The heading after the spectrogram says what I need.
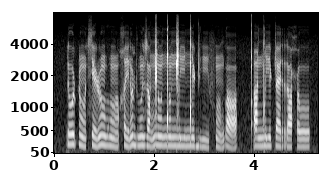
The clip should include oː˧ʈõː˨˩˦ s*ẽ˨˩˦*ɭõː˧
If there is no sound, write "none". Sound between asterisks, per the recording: e˨˩˦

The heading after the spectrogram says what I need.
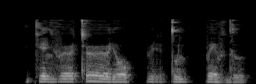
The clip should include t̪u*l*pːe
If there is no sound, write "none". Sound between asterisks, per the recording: lʲ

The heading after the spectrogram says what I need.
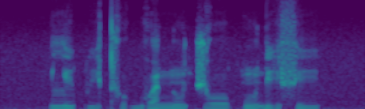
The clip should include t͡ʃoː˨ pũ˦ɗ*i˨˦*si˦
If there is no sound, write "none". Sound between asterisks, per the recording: i˦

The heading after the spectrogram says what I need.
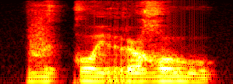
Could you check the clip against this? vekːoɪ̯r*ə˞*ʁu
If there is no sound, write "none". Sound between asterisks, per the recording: ə˞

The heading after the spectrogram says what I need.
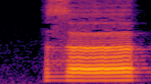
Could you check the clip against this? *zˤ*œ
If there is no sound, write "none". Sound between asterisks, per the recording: z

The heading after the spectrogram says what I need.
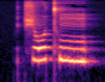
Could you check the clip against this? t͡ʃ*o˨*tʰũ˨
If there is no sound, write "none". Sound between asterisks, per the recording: o˨˦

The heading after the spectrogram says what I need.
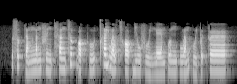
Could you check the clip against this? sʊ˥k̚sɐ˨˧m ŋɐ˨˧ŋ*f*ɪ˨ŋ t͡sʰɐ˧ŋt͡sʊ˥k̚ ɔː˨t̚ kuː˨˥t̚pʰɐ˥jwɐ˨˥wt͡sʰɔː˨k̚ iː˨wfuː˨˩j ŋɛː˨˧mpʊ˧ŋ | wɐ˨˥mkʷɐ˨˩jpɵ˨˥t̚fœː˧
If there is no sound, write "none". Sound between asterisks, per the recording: f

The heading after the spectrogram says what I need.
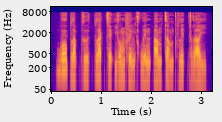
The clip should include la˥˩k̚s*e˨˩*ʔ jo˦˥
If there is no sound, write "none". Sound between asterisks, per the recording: e˨˩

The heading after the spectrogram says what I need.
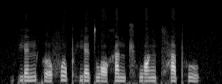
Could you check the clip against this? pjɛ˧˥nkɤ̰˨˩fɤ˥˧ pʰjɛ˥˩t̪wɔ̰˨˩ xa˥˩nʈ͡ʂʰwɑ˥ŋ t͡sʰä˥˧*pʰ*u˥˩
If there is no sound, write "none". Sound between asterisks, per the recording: pʰ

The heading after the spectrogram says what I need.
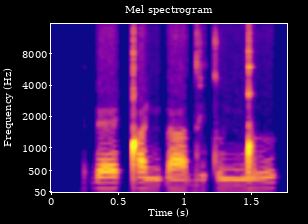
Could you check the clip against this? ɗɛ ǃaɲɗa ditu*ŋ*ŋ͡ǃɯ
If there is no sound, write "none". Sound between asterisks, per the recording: ɲ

